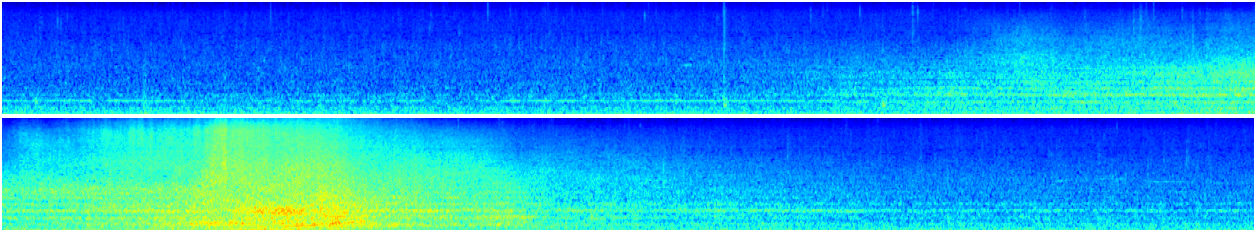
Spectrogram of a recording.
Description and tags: doppler coche lluvia
doppler, car, rain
